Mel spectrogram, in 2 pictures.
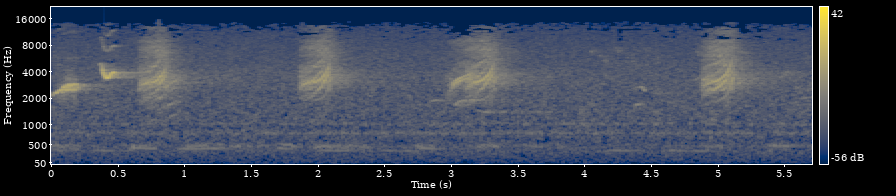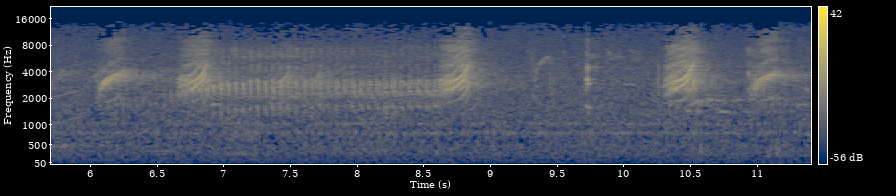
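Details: Azure-winged magpie in South Korea, 2018, giving harsh, rasping notes about once a second, with a longer buzzy, churring stretch midway, over a faint low hum.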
